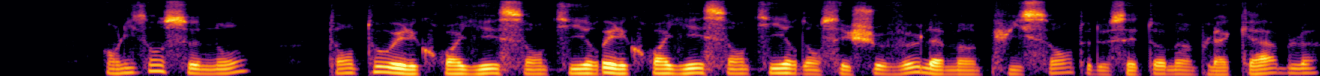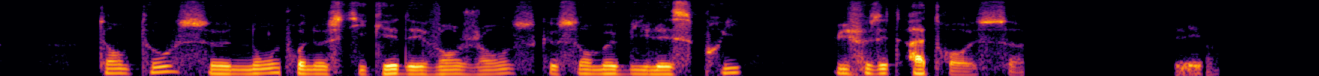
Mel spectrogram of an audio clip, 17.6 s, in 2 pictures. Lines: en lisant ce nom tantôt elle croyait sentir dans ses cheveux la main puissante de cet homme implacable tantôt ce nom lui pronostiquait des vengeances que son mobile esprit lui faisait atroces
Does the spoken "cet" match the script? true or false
true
